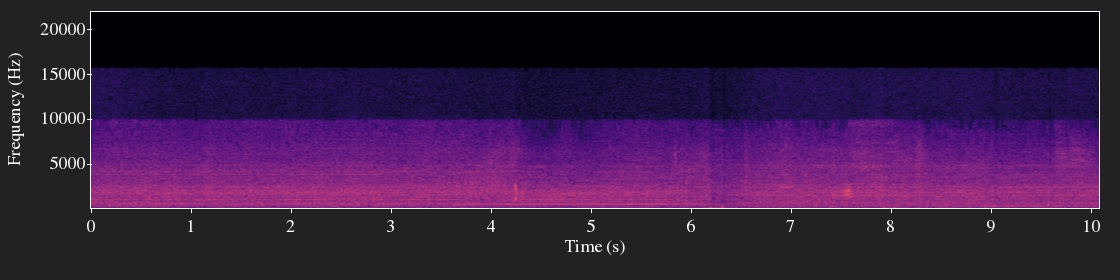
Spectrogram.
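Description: Rush Model 380 drill grinder running, a steady mechanical whir with a hum and a few faint steady tones.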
